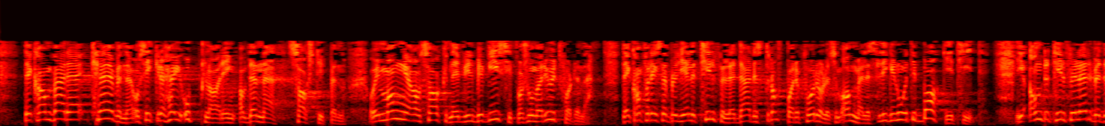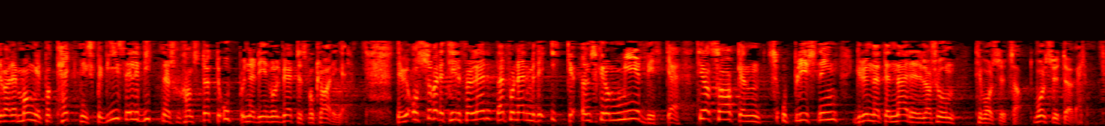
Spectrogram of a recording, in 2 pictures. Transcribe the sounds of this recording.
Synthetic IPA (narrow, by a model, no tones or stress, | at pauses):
d̪̥ɛkʰɑnʋæːɾəkʰɾeːʋənəʔɔsɪkɾəɦœʏʔʊp̚kʰlɑːɾɪŋɑʋd̪ɛnːəsɑːkst̪ʰyːpənʔɔ̰ɪmɑŋːəɑʋsɑːkənəʋɪlbəʋiːsɪt̪ʋɑʂuːnʋæːɾəʉːt̪fɔɖɾə̰nə̰ | d̪̥ɛkɑnfɔɾɛksɛmpəljɛlːət̪ʰɪlfɛləd̪æɖɛst̪ɾɑfbɑːɾəfɔɾhɔlːəsɔmʔɑnmɛlːəslɪɡːəɳuːət̪ʰɪlbɑːkəɪt̪ʰḭːd̪̥ | ʔɪʔɑnd̪ɾət̪ʰɪlfɛləɾʋɪld̪ɛʋæːɾəmɑŋːəlpʰɔt̪ʰɛknɪsk̚bəʋiːsɛlːəɾʋɪt̪nəʂɔmkʰɑnst̪œt̪ːəʔʊpːʉnːəɖɪɪnʋɔlʋeːʈəfɔkʰlɑːɾɪ̰ŋə̰ɾ | d̪̥ɛʋɪlʔɔsːɔʋæːɾət̪ʰɪlfɛləɾd̪æɾfɔɳæɾməd̪ɛɪkːəʔœnskəɾɔmeːd̪ʋɪɾkət̪ʰɪlɑt̪sɑːkənsʊplyːsnɪŋɡɾʉnːət̪ɛnːæːɾəɾɛlɑʂuːnt̪ʰɪlʋɔlsʉ̰ʋɔlsʉːt̪ø̰ːʋə̰ɾ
